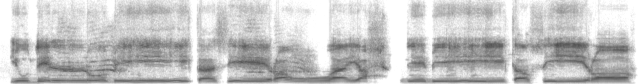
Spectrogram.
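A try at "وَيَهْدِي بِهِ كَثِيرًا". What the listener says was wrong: Wayahdi, di-nya 2 harokat juga. Wayahdi bihi katsira.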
